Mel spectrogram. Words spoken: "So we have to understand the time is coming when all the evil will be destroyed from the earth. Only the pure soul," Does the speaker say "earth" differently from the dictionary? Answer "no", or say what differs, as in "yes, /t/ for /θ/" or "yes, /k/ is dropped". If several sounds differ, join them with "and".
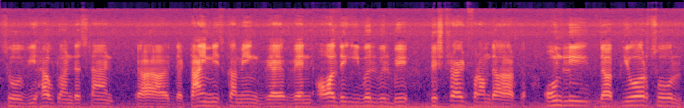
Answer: yes, /t/ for /θ/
